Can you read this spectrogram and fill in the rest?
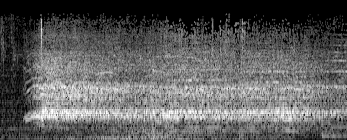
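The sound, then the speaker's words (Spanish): A large crowd of soldiers of the Fifth bursts into loud, sustained euphoric shouting and cheering, throwing down their weapons and shouting "Viva el emperador!" again and again, many voices roaring together and continuing without pause to the end. “Eso que acabáis de oír son gritos de euforia.”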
